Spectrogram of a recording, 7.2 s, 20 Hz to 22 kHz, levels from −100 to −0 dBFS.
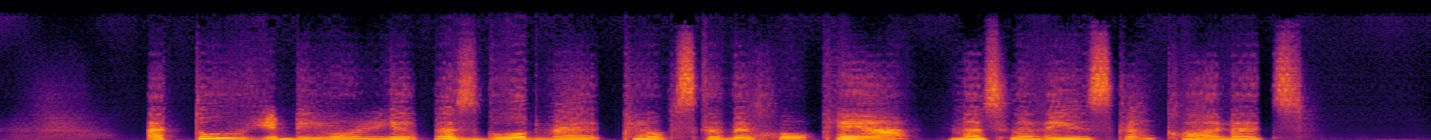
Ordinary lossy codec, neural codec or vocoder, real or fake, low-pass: none; codec, 44.1 kHz, 0.9 kbps, DAC; fake; 19.8 kHz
